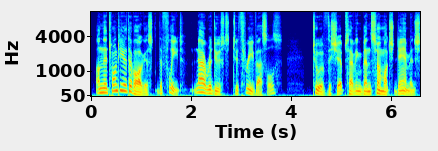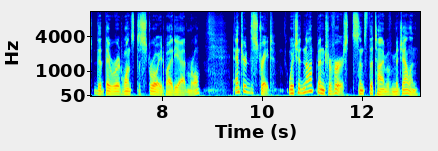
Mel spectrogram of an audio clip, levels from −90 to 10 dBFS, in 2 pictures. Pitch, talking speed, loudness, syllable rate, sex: 120 Hz, 185 wpm, -20 LUFS, 5.5 syllables/s, male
